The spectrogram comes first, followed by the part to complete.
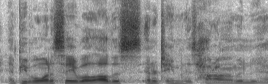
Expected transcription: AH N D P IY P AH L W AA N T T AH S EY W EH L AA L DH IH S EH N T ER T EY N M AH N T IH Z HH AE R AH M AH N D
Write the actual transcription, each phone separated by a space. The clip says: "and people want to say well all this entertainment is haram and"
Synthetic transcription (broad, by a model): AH N P IY P L W AA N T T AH S EY W EH L AA L DH IH S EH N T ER T EY N M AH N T IH Z HH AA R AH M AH N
